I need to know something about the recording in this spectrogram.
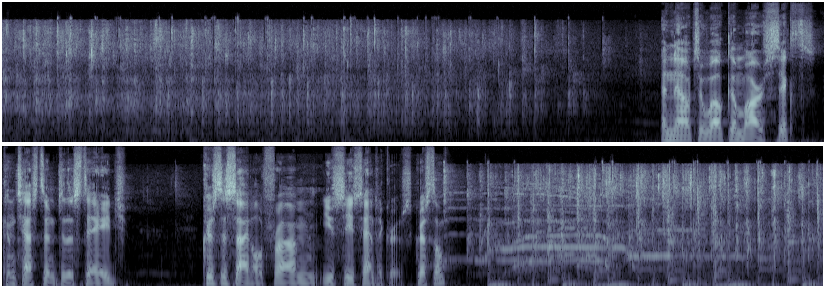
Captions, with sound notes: (audience applaud) And now to welcome our sixth contestant to the stage, Christa Seidl from UC Santa Cruz. Crystal. (audience applaud) (rhythmic music)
